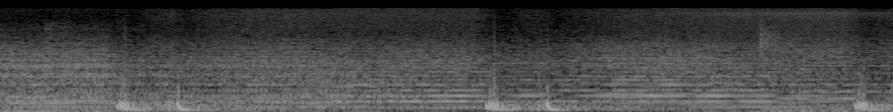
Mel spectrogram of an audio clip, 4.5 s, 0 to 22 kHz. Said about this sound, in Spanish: 50.000 cors bategant a l'uníson i milions de seguidors amb set de victòria i amb fam de rècord.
